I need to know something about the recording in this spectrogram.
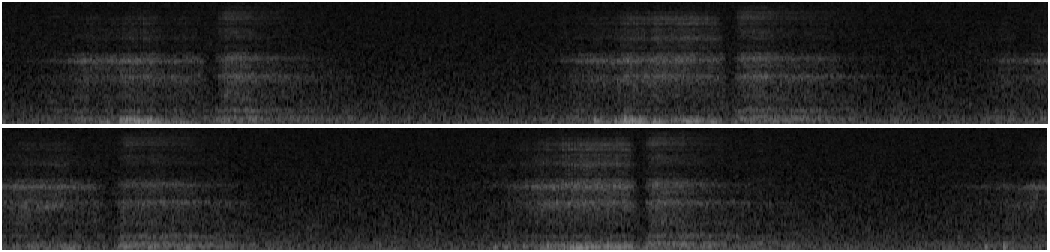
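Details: Peaceful indoor recording of an elderly female Labrador asleep, steady snoring breaths in a regular pattern, each a low rasping inhale then a soft whooshing exhale, about four cycles across the stretch, otherwise quiet.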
